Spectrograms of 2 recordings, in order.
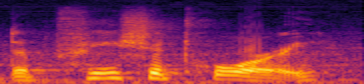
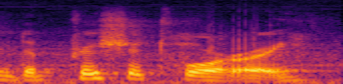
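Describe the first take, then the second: First: It is said in an American accent. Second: It is said in an American accent.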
